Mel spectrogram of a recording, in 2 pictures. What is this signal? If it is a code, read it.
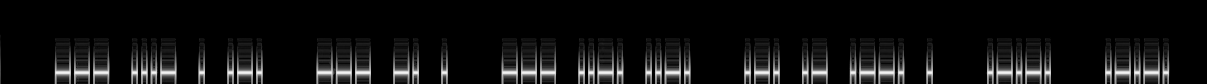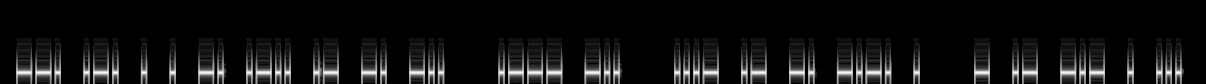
Morse code, heard as a keyed tone, about 25 wpm, spaced as for 20 wpm, 550 Hz. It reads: OVER ONE OFF RAPE <AR> <AR> GREENLAND JD VANCE TAKES
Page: News Headlines in Morse Code at 20 WPM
